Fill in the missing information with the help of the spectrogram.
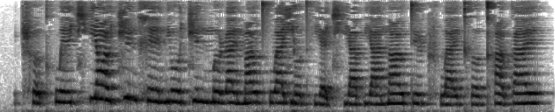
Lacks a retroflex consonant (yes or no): no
